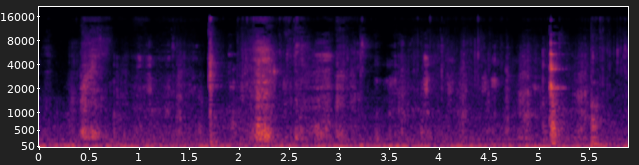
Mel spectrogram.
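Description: Close-up eating sounds: a person chewing and smacking on a mouthful of braised kimchi and mackerel, in irregular wet bursts, with a couple of sharp clicks, the sharpest near the end.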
